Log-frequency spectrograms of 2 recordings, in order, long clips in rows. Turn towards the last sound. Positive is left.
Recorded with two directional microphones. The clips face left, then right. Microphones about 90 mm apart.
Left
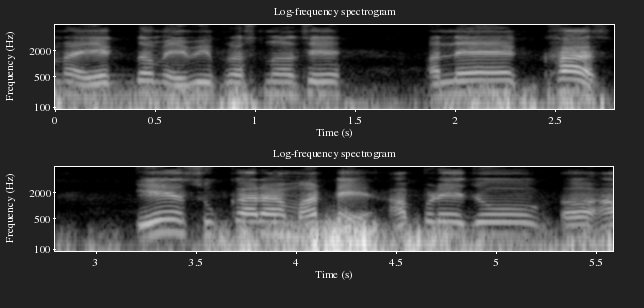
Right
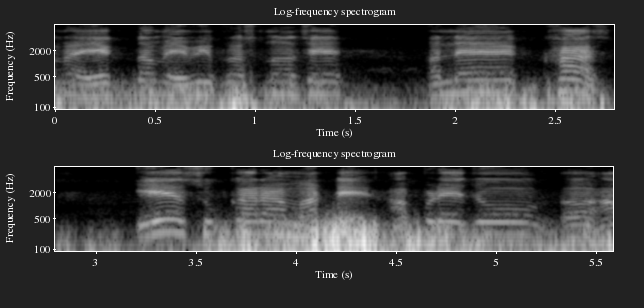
turn(degrees=45)  # may be behind; listen again after turning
